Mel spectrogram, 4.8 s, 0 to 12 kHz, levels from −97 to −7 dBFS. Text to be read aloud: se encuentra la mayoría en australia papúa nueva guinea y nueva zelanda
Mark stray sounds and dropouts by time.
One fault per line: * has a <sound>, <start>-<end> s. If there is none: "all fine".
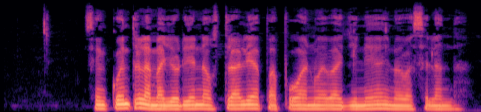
all fine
